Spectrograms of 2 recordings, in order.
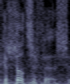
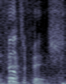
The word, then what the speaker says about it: gefilte fish: Because that's how Chris Tucker was trying to pronounce gefilte fish. – Gefilte fish. It's filter fish. – It's a filter fish. Yeah. No, it's gefilte fish.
